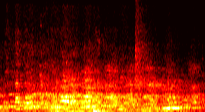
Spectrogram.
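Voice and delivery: laughing. Real, not acted. Laughing after joke.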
